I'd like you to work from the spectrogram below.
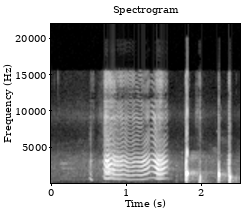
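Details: Pet ring-necked parrot gives a wavering, nasal, speech-like phrase of about one second, followed by several sharp clicks and taps in a quiet room.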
